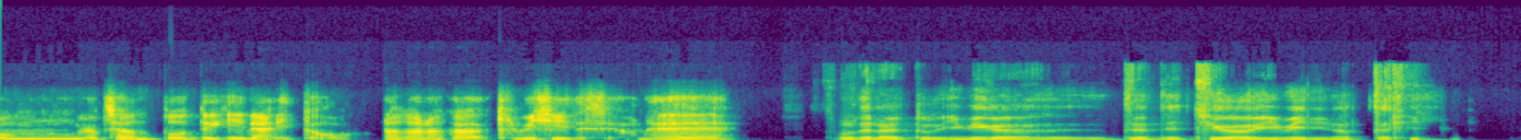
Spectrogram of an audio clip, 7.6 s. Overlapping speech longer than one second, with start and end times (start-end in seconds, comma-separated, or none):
none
